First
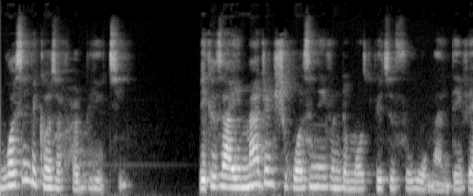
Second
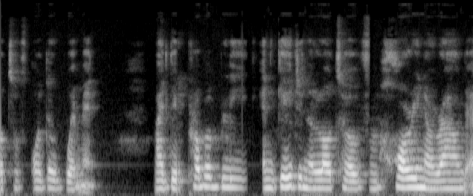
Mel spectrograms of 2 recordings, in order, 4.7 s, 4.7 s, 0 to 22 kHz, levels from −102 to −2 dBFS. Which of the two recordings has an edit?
second; 1 cut; at 1.9 s

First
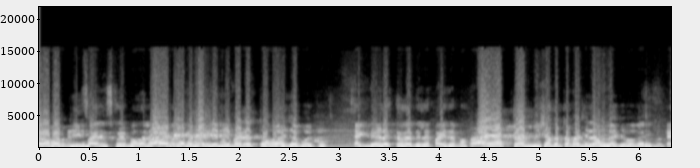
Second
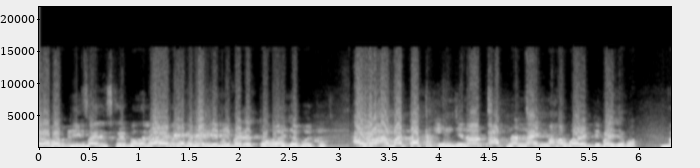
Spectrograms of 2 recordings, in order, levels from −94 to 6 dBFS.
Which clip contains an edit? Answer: second; 1 cut; at 3.0 s

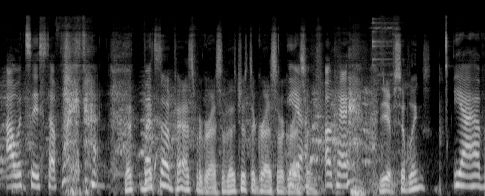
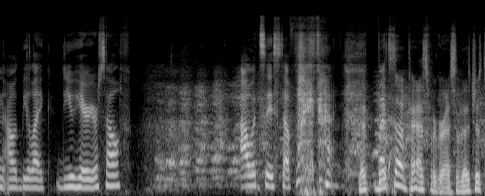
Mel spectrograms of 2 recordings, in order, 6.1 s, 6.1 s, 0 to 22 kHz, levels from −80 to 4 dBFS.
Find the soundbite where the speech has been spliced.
first; 1 cut; at 4.7 s

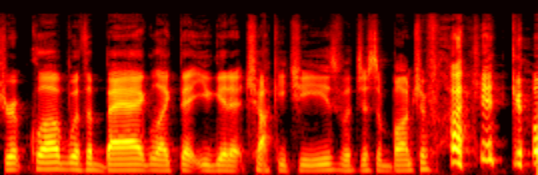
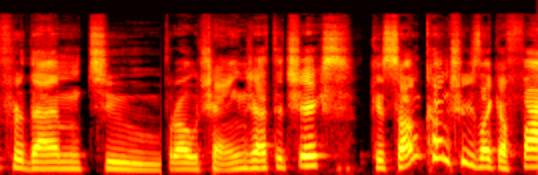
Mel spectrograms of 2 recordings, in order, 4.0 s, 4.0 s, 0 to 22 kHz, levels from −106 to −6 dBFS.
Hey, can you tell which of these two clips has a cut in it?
second; 2 cuts; at 1.2 s, 2.7 s

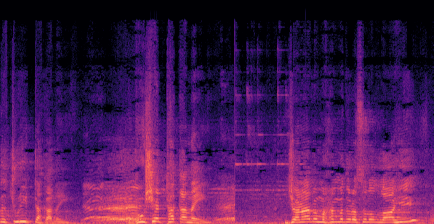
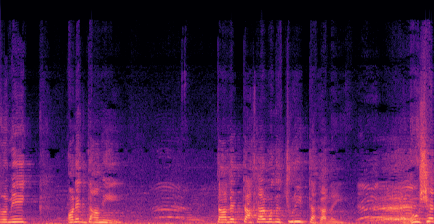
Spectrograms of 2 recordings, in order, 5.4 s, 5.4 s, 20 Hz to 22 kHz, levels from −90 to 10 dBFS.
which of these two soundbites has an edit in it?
first; 1 cut; at 2.9 s

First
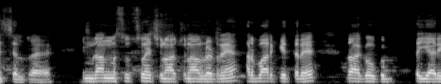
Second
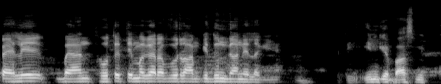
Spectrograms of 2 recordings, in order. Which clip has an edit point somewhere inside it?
second; 1 cut; at 3.5 s

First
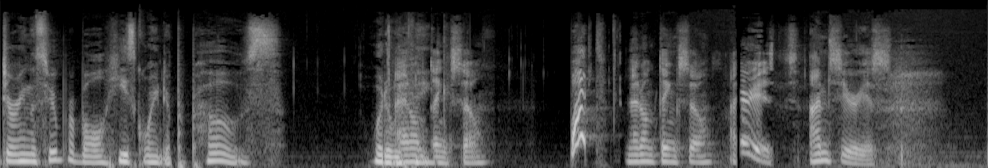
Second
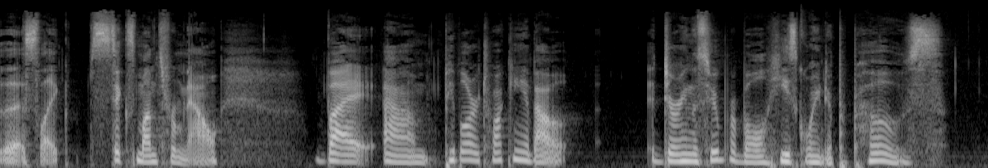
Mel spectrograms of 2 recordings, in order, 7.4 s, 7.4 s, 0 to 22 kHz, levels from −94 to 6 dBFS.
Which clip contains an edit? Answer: first; 1 cut; at 5.6 s

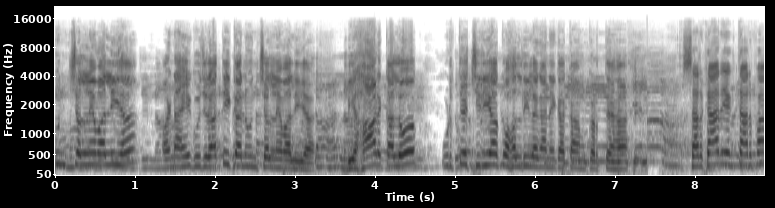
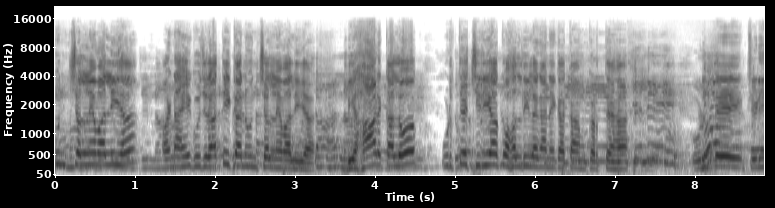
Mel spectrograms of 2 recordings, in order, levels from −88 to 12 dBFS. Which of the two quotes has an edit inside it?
first; 1 cut; at 7.4 s

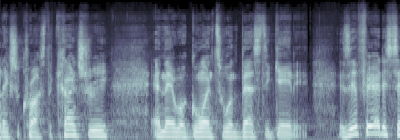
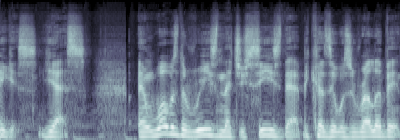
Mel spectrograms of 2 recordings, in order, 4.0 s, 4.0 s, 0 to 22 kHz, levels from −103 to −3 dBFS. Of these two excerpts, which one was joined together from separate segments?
first; 1 cut; at 3.1 s

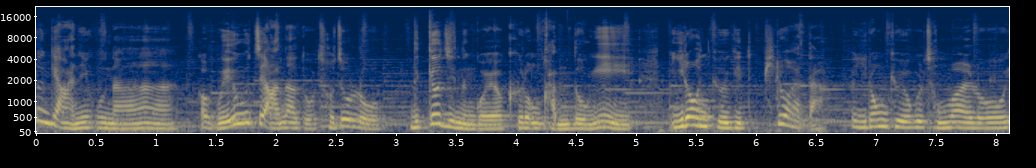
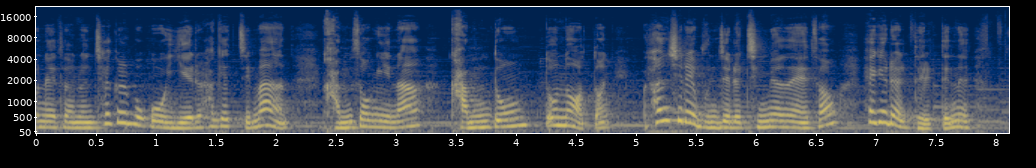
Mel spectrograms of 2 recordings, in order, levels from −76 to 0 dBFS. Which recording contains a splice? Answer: first; 2 cuts; at 3.0 s, 5.1 s

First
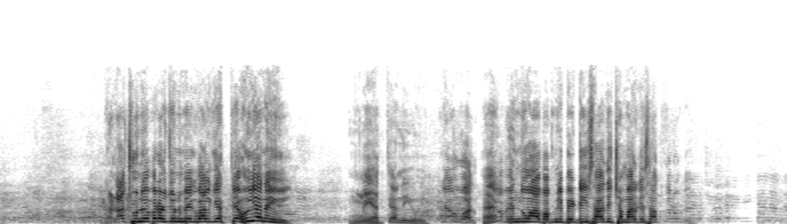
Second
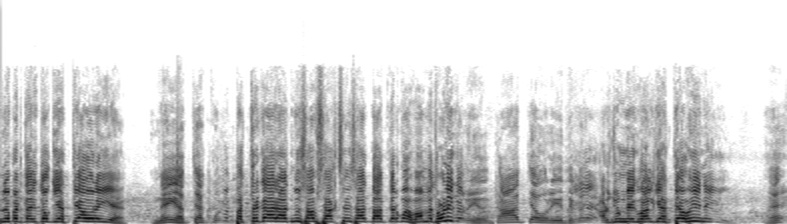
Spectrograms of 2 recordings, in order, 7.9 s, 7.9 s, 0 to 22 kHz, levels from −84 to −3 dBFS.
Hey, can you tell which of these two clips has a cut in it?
first; 1 cut; at 4.7 s

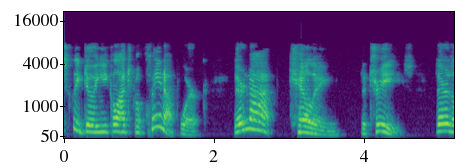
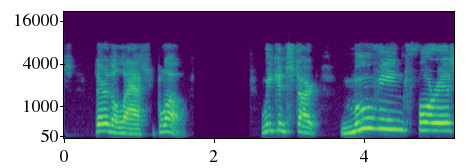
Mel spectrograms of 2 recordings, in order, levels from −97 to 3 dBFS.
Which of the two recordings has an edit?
second; 1 cut; at 2.1 s

